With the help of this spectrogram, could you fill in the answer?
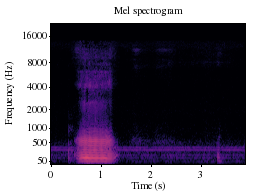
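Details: Sleeping French Bulldog giving one loud rasping snore lasting about a second, rich low buzzy tone, followed by quiet room hum and a faint brief sound near the end.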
